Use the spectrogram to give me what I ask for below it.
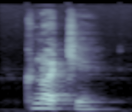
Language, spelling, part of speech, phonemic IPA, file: Dutch, knotje, noun, /ˈknɔcə/, Nl-knotje.ogg
- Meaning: diminutive of knot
